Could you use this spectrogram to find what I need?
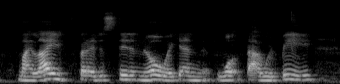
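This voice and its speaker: A woman speaks with a Swedish accent. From Sweden. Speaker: golf content creator. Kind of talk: panel Q&A.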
